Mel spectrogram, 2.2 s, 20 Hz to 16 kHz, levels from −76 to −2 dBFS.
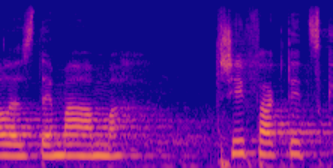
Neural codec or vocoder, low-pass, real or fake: none; 14.4 kHz; real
